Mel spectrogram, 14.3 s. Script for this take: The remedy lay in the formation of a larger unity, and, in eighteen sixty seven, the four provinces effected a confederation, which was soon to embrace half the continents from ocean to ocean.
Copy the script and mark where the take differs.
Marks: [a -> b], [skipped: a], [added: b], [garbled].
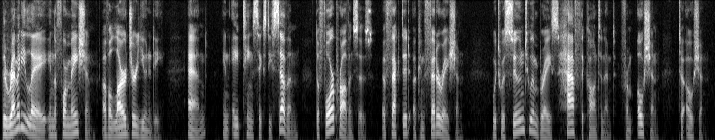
The remedy lay in the formation of a larger unity, and, in eighteen sixty seven, the four provinces effected a confederation, which was soon to embrace half the [continents -> continent] from ocean to ocean.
